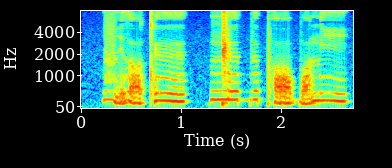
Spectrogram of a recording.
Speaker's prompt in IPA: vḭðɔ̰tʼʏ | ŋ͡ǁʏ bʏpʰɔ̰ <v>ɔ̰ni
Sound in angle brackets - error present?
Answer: yes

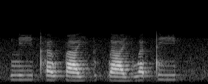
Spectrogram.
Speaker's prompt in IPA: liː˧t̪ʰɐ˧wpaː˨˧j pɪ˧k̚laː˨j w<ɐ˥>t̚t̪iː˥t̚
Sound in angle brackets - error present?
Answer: no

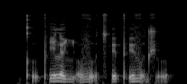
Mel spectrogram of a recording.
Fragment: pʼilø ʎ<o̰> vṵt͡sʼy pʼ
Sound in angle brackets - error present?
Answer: no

